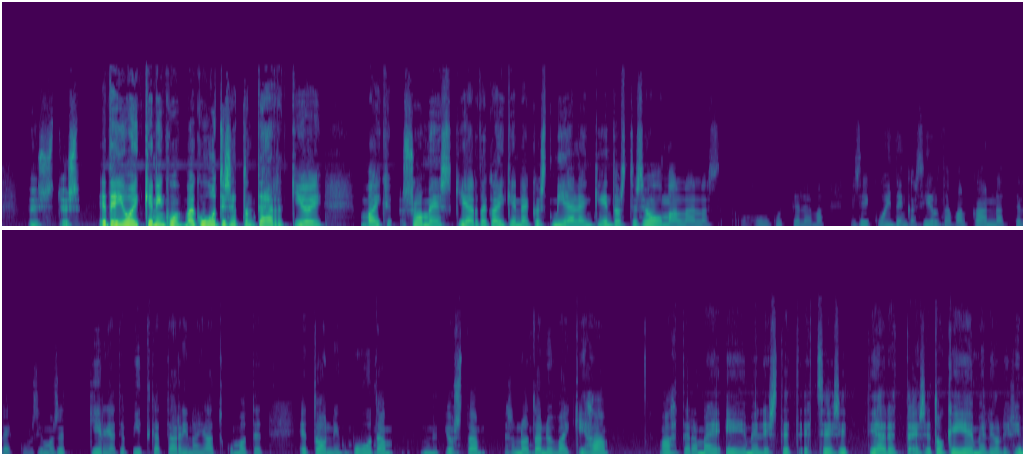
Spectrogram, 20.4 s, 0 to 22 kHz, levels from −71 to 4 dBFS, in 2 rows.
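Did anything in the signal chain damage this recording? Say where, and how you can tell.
Yes. Automatic gain falling: in the call processing stage, the gain control cut its gain by about 15 dB between 0.91 and 4.85 s, so speech and room noise sink together.

Automatic gain rising: after the talker moved back around 6.5 s, the gain control raised its gain by about 12 dB from 6.66 to 12.79 s, swelling speech and background together.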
